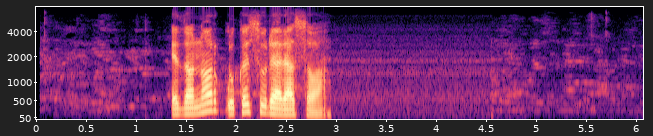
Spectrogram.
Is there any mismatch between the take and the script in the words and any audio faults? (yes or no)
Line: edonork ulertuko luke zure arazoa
yes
